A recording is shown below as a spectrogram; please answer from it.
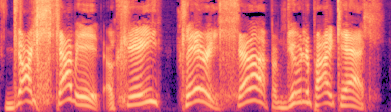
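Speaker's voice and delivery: hammed-up scolding of the dog; redoing it at the dog Clarence on request, mock yelling. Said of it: "Would have been better if you yelled at the dog that way".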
